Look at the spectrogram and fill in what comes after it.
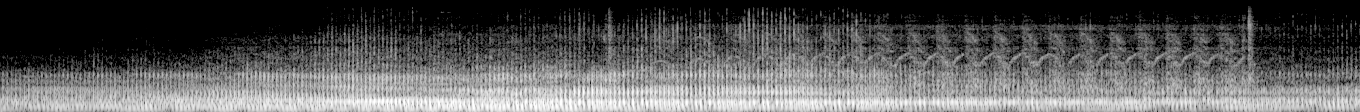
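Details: Eight-wheel double-decker bus chassis that suddenly stalled while driving: starter cranks the diesel at about three compressions a second, but it never starts. Owner suspects a filter and air in the fuel needing bleeding; unconfirmed.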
